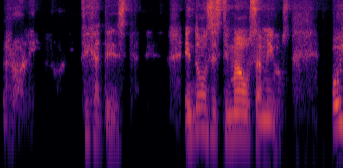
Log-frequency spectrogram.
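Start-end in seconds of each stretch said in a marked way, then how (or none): 0.0-0.6 rolling whispered softly without voice; whispered word. Shown as a demonstration. 1.2-2.0 whisper. Real, not acted. Teacher aside to class.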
